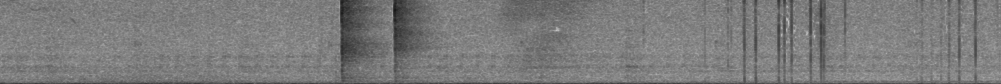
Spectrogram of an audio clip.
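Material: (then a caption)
Aventurine stone. Fingertips and nails tap and scratch along the stacked ridges of a small, solid green aventurine stone tiered pagoda figurine held in one hand. Sharp, bright clicks and a short scraping rasp rise over a steady low background rumble.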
